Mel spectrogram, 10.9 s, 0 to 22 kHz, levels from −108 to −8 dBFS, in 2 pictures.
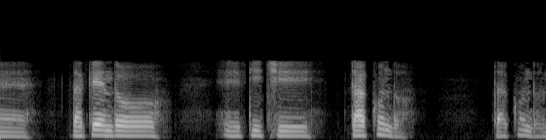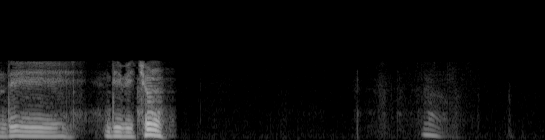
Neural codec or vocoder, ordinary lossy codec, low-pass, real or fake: none; AAC, 16 kbps; 3.6 kHz; real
